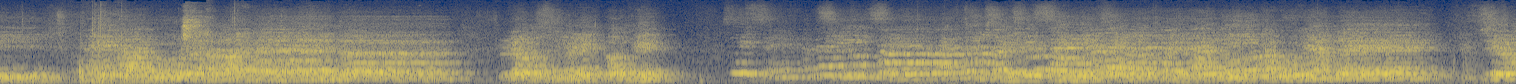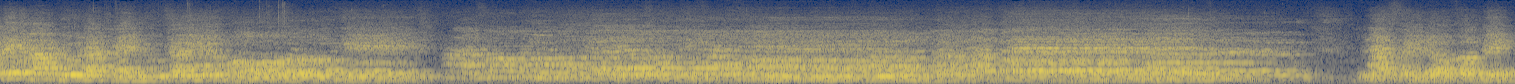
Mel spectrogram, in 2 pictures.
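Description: Mixed choir of men's and women's voices singing a cappella in several harmonised parts, phrases held and moving, with brief breaks for breath between phrases.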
